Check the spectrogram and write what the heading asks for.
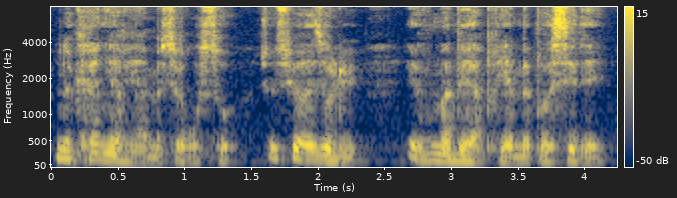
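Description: Brief: male narrator doing a ragged young man, earnest and resolute, low husky audiobook voice. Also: expressive, brisk, mellow. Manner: earnest, pleading yet determined. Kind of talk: audiobook reading.

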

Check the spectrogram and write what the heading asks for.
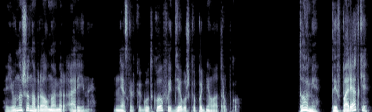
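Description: Guy reading a story out loud, expressive, mellow dark tone, low voice. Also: no echo, clean studio sound. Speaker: narrator. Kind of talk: audiobook narration.

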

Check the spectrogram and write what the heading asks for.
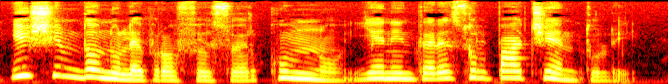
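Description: A woman reader voicing a sly, falsely pious man who talks in an unctuous, smooth way. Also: on the high side, very animated, warm tone, dry recording. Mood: oily. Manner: unctuous, feigned piety.

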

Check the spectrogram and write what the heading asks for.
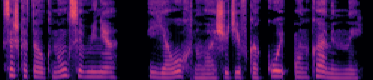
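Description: A woman narrating a first-person romance audiobook with an intimate, expressive reading. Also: medium pitch, normal speed, no echo, clean studio sound.

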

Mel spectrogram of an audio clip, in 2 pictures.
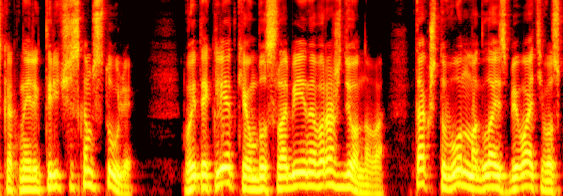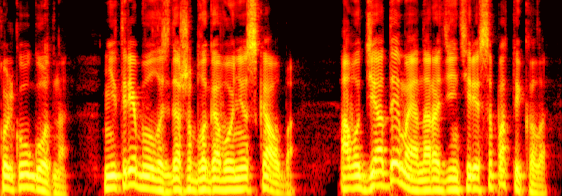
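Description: A man narrating a fantasy audiobook in an even, measured storytelling manner. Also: mid-range voice. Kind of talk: scripted narration.

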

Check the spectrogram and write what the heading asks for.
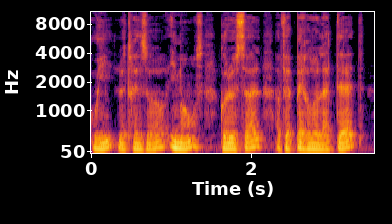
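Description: A man voicing an old Mexican nurse woman, speaking gently and persistently. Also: medium pitch, a little slow, husky. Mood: earnest.

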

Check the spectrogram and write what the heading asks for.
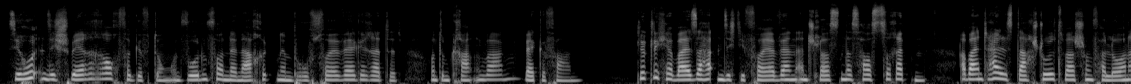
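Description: Gravelly-voiced woman reading a comic audiobook. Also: medium pitch, a little mellow, no echo, studio quality. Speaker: audiobook narrator. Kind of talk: scripted audiobook narration.

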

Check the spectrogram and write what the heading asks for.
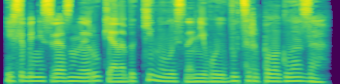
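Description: A man narrating a dramatic audiobook in a measured voice. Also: a little high, level tone, a little mellow, no echo, clean studio sound.

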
